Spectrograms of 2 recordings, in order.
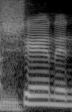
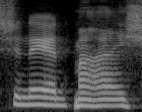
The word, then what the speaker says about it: Shanann: name shanann his wife she's a very weird pronunciation that name yeah it's not shannon it's shenan i had to kind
